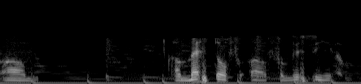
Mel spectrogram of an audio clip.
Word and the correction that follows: Mephistophelian: excuse me, let me make sure I'm, pronouncing it right, a, a Mephistophelian bargain, right?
